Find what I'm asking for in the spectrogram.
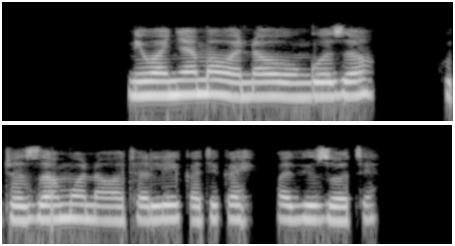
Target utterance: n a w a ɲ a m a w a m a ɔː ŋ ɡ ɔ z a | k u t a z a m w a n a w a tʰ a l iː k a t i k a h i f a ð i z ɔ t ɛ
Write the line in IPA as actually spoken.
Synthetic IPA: n i w a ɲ a m a w a n a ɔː ŋ ɡ ɔ z a | k u t a z a m w a n a w a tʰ a l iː k a t i k a h i f a ð i z ɔ t ɛ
